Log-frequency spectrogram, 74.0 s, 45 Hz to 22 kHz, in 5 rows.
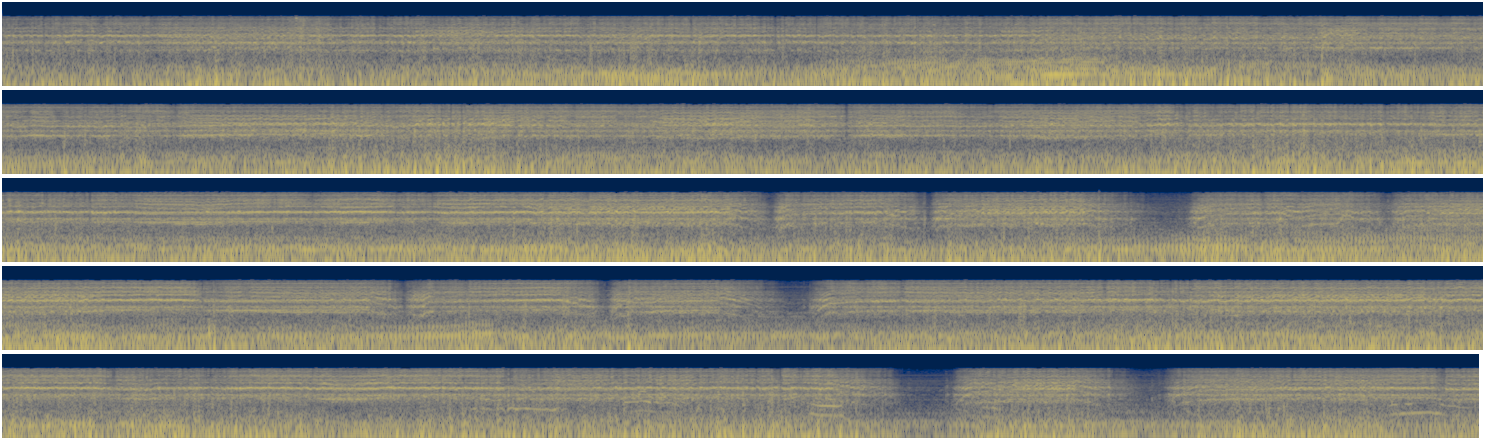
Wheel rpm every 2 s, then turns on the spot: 160, 160, 160, 160, 160, 180, 190, 200, 200, 200, 200, 200, 200, 210, 230, 220, 230, 220, 170, 150, 90, 130, 200, 220, 180, 140, 110, 210, 220, 220, 230, 230, 220, 200, 90, 110, 210.
none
